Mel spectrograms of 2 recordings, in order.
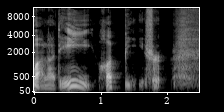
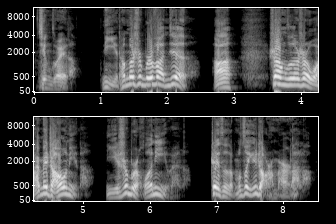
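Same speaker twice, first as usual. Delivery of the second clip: higher, louder, fast angry threat; fierce threat; 7 semitones higher, 4 dB louder, faster than usual. Acted. Youxi threatens the narrator holding a rock, fast and angry. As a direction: spit it out, ready to fight. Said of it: "指着我狠狠地说".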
